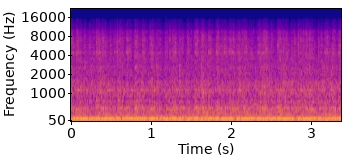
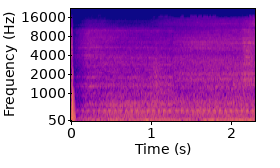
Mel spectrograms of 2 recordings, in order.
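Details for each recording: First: 2000 HP Mod Motor V8 race engine, started to warm to about 140 degrees: deep, steady rumble with even firing, no knocks, ticks or misses; normal idle. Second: 2000 HP modular race engine under exhaust pressure test: steady airy hiss over a low hum from a pinhole in the header at the cylinder 7 EGT spot; a big leak, header must come off for repair.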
